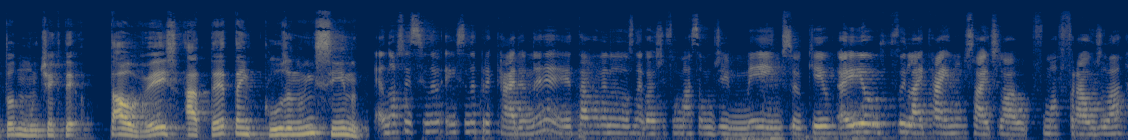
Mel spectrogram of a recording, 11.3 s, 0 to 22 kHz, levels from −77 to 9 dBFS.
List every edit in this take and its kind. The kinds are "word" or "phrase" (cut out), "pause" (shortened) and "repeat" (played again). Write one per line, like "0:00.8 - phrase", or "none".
0:03.7 - pause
